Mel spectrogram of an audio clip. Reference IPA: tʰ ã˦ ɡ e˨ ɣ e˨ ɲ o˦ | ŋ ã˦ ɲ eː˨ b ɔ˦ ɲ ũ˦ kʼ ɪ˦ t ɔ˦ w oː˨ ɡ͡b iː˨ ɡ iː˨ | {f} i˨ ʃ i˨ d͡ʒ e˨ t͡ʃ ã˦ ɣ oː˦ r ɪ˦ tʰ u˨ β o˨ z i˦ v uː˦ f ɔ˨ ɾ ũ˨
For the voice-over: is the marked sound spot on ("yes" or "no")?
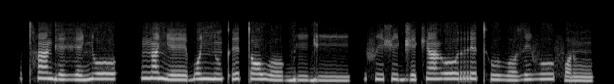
yes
